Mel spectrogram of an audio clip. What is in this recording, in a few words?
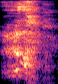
Attack Soldier Male; Dialog; Barks; Battle; Sinecure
